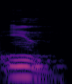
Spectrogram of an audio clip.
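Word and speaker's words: إذ: Jadi kalau ada seperti itu tanpa alif setelah za itu bacanya idh, artinya karena. Kalau ada alif setelahnya itu idza.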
